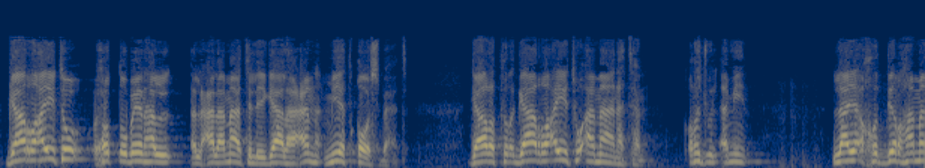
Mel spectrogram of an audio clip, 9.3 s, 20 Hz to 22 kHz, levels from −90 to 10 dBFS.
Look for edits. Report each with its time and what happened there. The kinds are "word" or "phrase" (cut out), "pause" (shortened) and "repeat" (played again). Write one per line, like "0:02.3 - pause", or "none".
none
